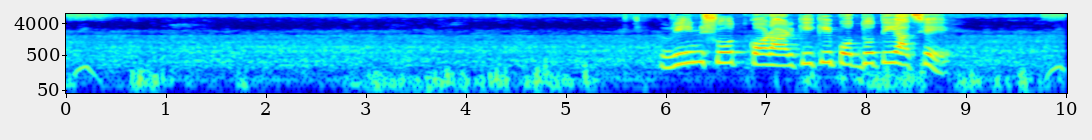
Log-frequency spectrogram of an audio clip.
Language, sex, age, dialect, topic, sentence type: Bengali, female, 51-55, Standard Colloquial, banking, statement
